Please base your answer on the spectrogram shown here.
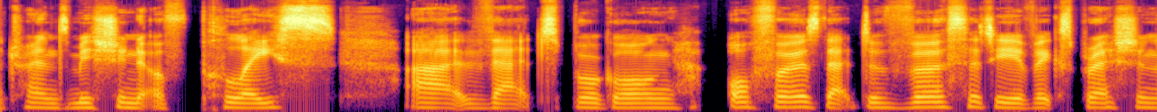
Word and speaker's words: Bourgogne: Is it pronounced Bon or Bona? It's Borgong.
